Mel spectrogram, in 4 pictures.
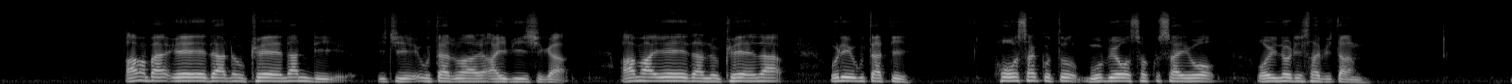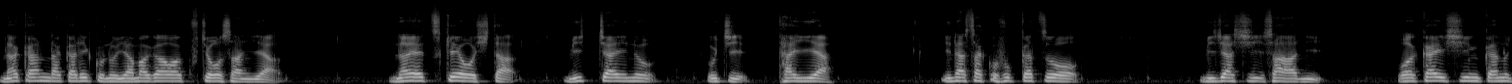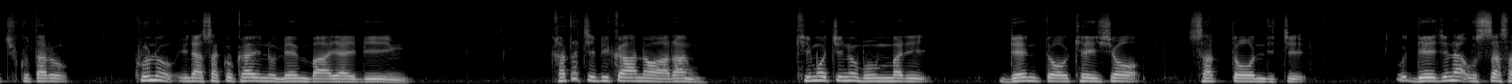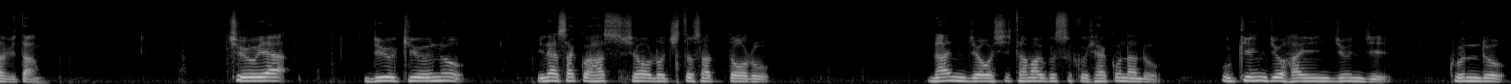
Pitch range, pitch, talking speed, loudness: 140-160 Hz, 150 Hz, 185 characters per minute, -26 LUFS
